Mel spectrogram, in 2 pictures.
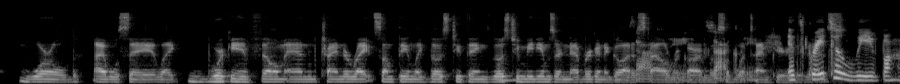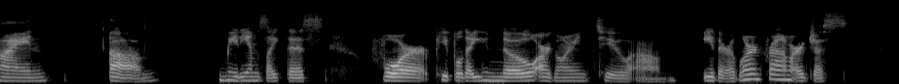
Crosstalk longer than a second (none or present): present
